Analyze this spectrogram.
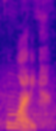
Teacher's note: કુંવારીમાં કુ છે, ઉપર અનુસ્વાર છે, પણ એનું ઉચ્ચારણ નથી થતું, માટે તે લઘુનો લઘુ જ છે. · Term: અનુસ્વાર મંદ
